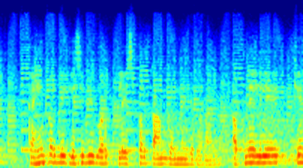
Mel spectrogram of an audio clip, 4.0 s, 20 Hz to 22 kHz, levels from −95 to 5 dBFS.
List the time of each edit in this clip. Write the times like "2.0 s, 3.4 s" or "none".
3.0 s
